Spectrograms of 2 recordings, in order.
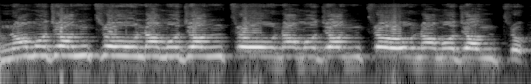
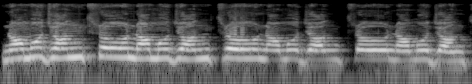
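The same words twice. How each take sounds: First: It is spoken at a raised high pitch. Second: It is spoken at a normal mid pitch. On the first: "তারপরে আপে বললাম" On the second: "প্রথমে scale normal ভয়েসে বললাম"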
